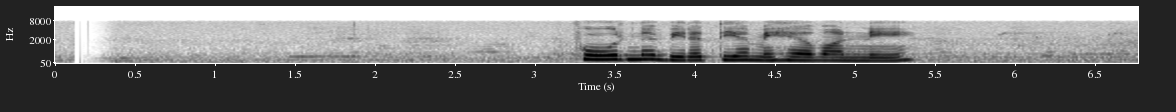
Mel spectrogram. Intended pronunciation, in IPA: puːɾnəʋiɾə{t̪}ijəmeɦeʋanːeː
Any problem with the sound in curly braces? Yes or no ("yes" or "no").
no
